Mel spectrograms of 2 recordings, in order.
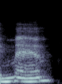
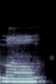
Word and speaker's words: ma'am: um if you prefer ma'am we've got to be rhyming with spam so you have to say ma'am not anything else not mom you can use that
